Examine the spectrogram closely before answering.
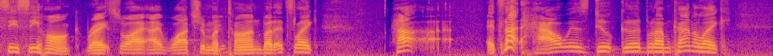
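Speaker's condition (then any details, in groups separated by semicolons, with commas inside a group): No condition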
